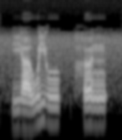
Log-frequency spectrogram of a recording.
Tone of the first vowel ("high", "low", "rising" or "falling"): rising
